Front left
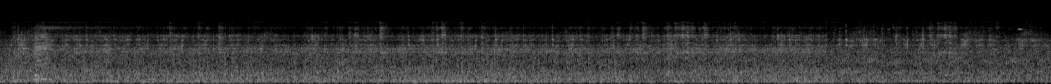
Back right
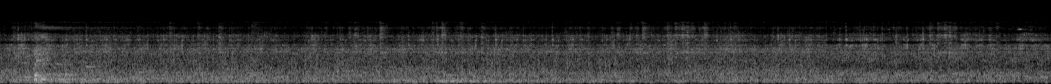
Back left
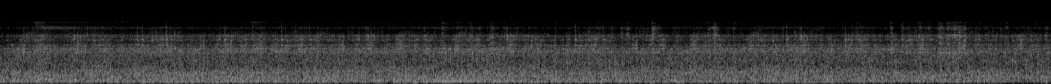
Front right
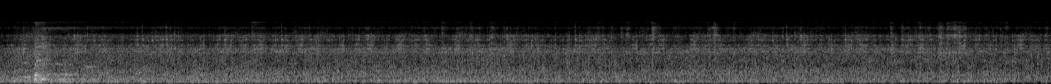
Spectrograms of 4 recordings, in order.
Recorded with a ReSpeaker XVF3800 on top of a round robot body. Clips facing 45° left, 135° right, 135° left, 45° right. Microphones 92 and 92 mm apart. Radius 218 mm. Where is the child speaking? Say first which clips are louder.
Back right 7 dB, front right 12 dB; 60° right, 0.6 m; by 9.8 s 130° right, 7 m.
